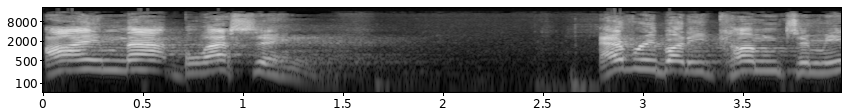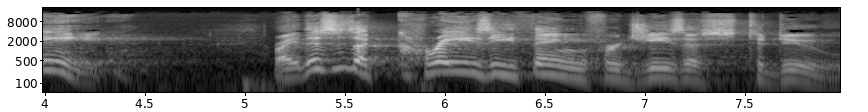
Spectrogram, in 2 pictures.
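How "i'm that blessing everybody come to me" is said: mock high, raised shout. Picturing a man from the crowd calling out: imitating someone shouting. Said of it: "starts shouting".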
